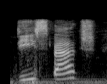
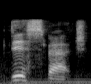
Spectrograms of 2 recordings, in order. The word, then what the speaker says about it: dispatch: that I as well we want to say did instead of despatch dispatch into dispatch into the dispatch that's it okay that's that I sound okay about 90% of the time that I is going to be a short eye sound other times like off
